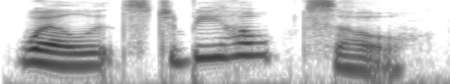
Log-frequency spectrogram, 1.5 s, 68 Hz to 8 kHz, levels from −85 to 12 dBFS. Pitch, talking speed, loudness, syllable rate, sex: 235 Hz, 240 wpm, -19 LUFS, 5.4 syllables/s, female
